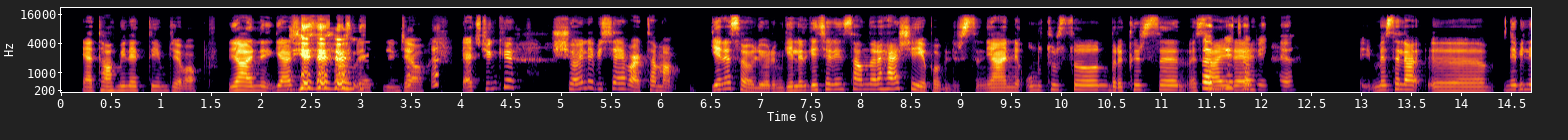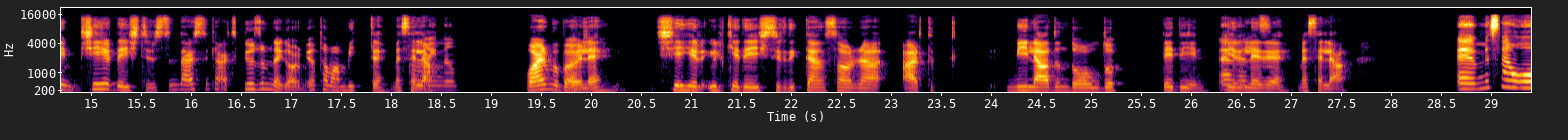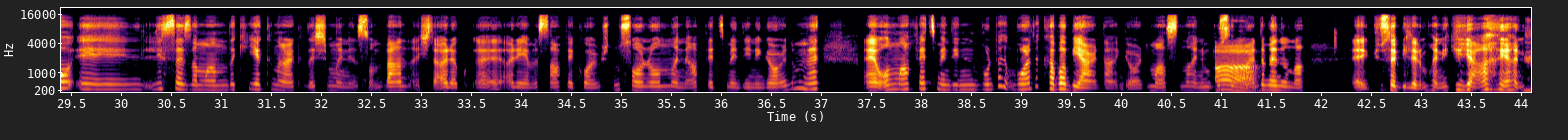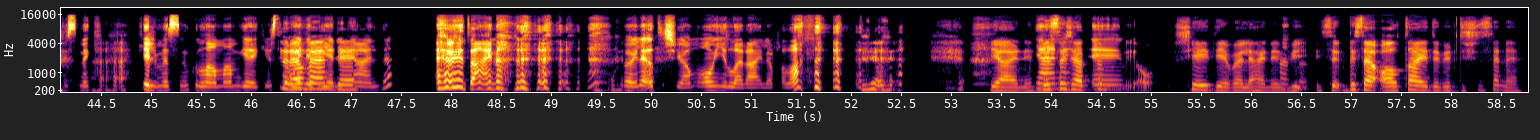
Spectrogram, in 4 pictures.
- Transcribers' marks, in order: chuckle; anticipating: "artık miladın doldu dediğin birileri"; chuckle; laughing while speaking: "güya yani"; laughing while speaking: "Evet aynen"; giggle; chuckle; chuckle
- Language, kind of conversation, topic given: Turkish, podcast, Sence affetmekle unutmak arasındaki fark nedir?
- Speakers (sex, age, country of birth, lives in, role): female, 25-29, Turkey, Italy, guest; female, 30-34, Turkey, Netherlands, host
